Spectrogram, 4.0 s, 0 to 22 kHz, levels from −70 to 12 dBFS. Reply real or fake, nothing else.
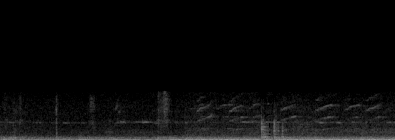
real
